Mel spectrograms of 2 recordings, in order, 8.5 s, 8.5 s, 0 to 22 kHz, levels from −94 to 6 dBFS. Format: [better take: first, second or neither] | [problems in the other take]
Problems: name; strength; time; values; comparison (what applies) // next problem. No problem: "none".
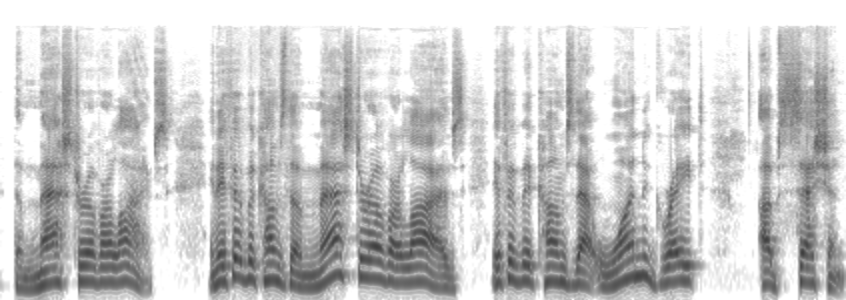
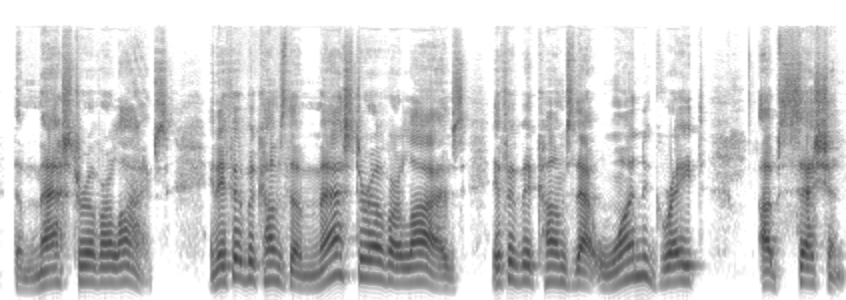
first | thin; somewhat; fading below 300 Hz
